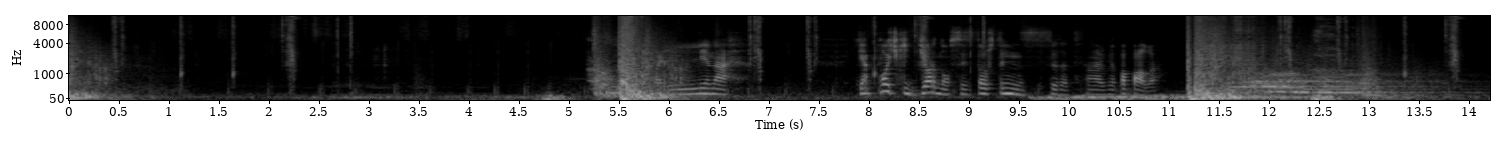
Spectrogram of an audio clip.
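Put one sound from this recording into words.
Shells click into a shotgun.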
